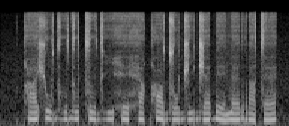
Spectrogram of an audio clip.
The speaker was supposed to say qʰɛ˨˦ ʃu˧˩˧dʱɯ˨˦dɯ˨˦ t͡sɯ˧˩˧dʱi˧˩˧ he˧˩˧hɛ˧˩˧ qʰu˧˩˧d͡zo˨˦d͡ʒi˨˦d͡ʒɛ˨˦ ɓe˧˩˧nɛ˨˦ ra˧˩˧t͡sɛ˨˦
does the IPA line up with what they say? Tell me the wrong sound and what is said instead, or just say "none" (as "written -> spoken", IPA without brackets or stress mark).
none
